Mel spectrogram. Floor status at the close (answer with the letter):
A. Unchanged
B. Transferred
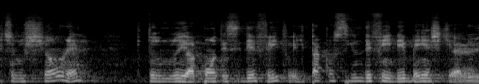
B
